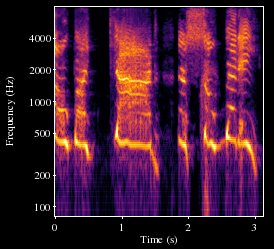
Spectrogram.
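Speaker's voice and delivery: high, slow, shouted amazement; awestruck shout. Retold or imitated. Recalling the Death Star battle as a kid, a high, slow awed shout. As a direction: yell in wide-eyed awe at the screen. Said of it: "I was like".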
